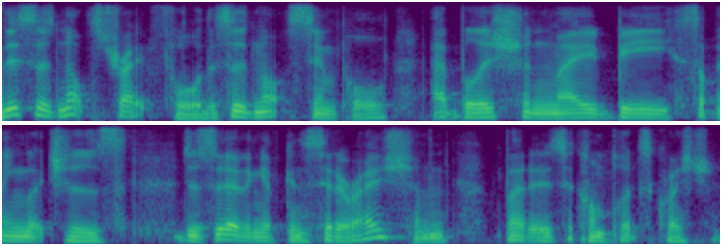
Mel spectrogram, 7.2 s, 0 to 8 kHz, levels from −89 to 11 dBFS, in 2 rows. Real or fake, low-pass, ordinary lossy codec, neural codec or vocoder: fake; 7.2 kHz; Opus, 24 kbps; codec, 16 kHz, 2 kbps, X-Codec, HuBERT features, trained on balanced general audio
